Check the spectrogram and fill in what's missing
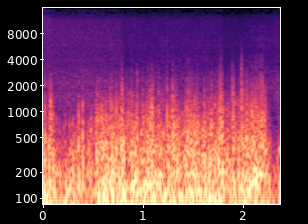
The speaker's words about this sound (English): And there is a little bit of wind.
